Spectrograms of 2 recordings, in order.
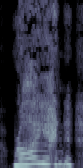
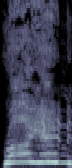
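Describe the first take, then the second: First: High, loud scream of the name. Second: Even higher, piercing scream of "Ryan!"; desperate scream. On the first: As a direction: shriek "Ryan!" in terror. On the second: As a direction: shriek "Ryan!" with rising panic. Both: A narrator's reading. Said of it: "Kara screamed through an opening".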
